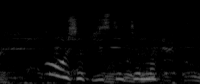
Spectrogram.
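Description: A person's voice, quiet and without clear words, gliding up and down in pitch for about a second in the middle.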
